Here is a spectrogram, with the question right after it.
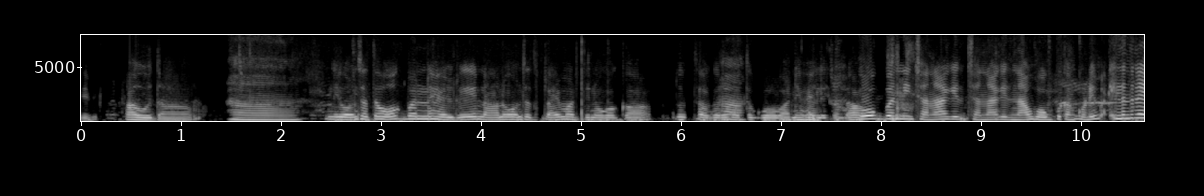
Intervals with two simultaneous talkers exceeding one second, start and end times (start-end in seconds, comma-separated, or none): none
